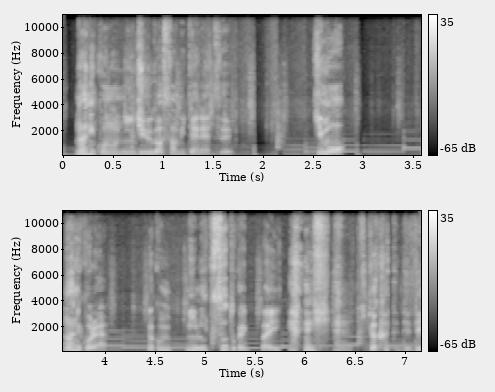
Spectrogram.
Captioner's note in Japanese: 笑い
